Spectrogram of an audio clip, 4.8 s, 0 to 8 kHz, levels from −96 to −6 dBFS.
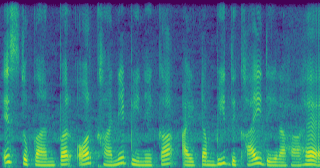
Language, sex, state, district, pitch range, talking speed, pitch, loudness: Hindi, female, Madhya Pradesh, Katni, 165-215 Hz, 160 wpm, 185 Hz, -18 LUFS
